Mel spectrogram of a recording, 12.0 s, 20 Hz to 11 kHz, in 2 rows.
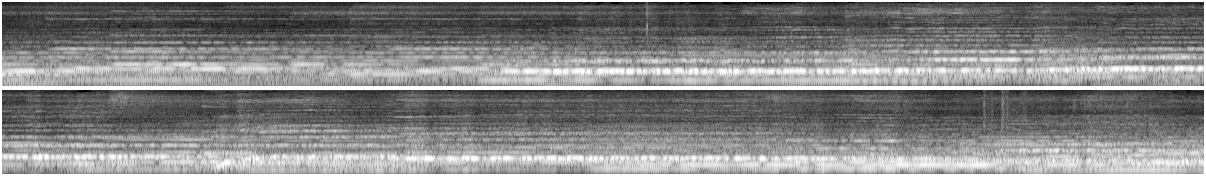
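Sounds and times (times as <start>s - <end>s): choir singing held chords: 2.4s - 12.0s.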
